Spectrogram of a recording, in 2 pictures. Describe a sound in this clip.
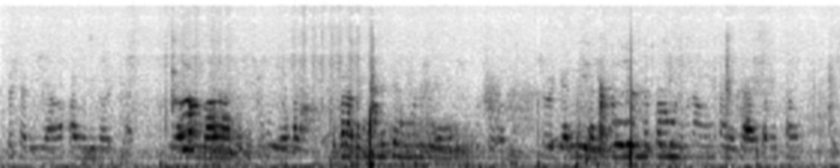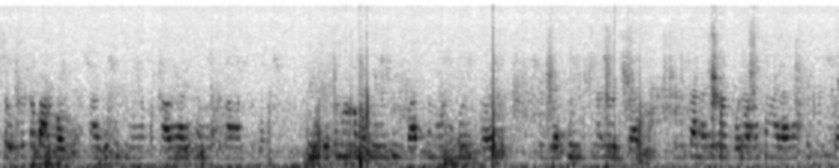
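Young children talk and call out close by.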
